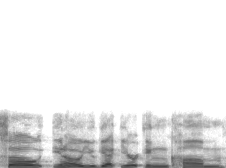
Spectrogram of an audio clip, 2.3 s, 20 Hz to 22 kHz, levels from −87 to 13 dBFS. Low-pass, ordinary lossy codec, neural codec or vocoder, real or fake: 7.2 kHz; Opus, 32 kbps; none; real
